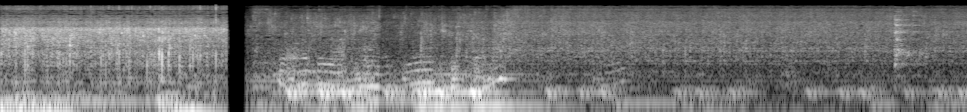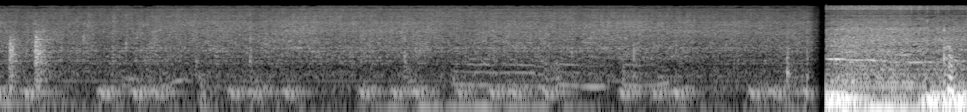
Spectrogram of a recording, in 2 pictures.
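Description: Chopped onion and garlic sizzling in hot oil in a wok. After a brief break, chicken pieces fry more quietly in the wok, with a couple of light clicks. The sizzling grows louder again near the end.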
